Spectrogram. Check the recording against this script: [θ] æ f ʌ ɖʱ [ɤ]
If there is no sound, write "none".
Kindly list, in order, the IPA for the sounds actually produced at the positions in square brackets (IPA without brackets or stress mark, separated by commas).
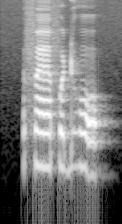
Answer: f, ɔ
